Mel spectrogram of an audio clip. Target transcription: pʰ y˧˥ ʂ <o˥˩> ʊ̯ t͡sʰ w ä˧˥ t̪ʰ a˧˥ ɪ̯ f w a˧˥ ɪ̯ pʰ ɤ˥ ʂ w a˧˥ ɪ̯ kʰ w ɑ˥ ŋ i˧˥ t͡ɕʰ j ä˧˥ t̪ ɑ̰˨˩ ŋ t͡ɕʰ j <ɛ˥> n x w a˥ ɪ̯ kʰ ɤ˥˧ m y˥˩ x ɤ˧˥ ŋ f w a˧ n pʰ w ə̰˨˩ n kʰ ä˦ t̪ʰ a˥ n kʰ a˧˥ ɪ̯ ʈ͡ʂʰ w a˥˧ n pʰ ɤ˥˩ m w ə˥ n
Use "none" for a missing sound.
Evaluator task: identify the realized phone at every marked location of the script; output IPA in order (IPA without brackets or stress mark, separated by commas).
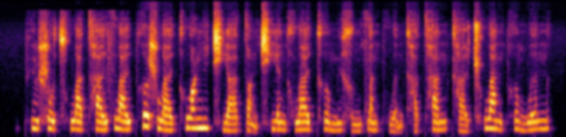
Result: o˧˥, ɛ˥˩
